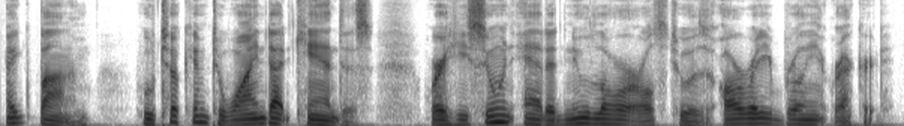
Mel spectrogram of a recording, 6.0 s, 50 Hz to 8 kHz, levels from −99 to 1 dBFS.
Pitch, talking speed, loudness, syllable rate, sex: 100 Hz, 180 wpm, -19 LUFS, 6.0 syllables/s, male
